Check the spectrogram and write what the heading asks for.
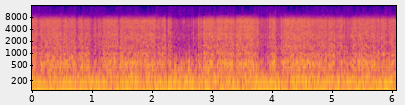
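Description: Wind buffeting the microphone as a steady low rumble, over the wash of breaking ocean surf.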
